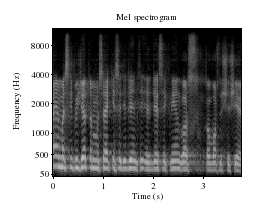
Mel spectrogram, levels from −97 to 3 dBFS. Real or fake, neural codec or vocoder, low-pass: fake; codec, 24 kHz, 1.2 kbps, DualCodec; 10.8 kHz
